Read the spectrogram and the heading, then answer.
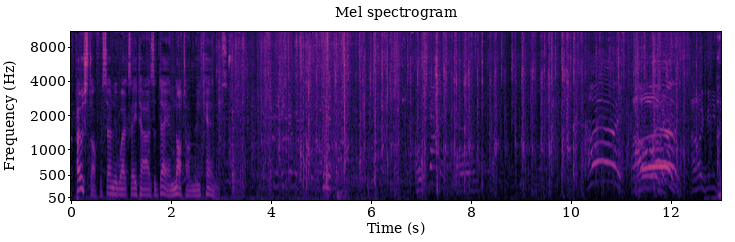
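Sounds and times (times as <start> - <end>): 
mail riders' horses galloping on a country road: 0.0 - 12.9
speech: 0.1 - 3.5
horses whinnying: 2.9 - 12.5.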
